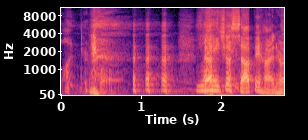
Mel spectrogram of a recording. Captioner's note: laughs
